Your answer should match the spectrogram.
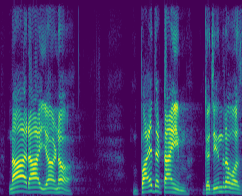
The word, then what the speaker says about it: Narayana: It is said that Gajendra called out Narayana, 4 syllables, Narayana.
